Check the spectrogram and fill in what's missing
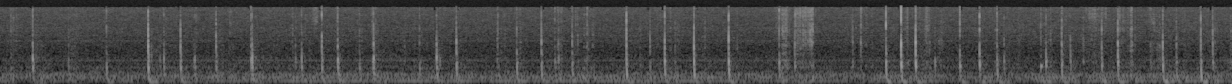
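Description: Long nails tap and scratch the red stitched brim and black front panel of a fabric trucker cap with a Uinta patch. The result is a quiet, steady run of short, dry clicks with a faint scratchy rustle midway, over a low, constant hum.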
